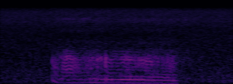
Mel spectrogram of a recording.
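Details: A single soft, drawn-out, buzzing snore lasting about a second over quiet room noise.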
